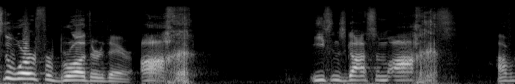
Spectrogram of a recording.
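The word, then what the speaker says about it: אח: This is one of the simplest and easiest Hebrew words to pronounce, so somebody do this one for me. Exactly. It's ach.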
